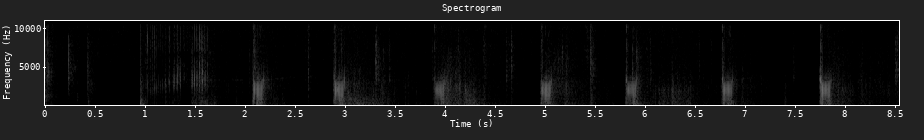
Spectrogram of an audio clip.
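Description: Repeated fart noises from a fart ship in a video game, eight or so short, sputtering bursts at a steady, roughly one-per-second rhythm, fairly loud and close, with no talking over them.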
